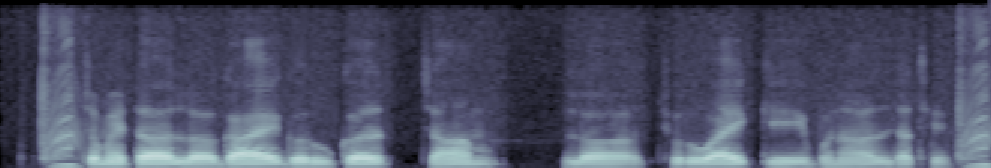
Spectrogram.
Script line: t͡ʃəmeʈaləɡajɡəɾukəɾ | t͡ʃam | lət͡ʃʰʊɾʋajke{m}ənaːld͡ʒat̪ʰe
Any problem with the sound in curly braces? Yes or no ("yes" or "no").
yes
